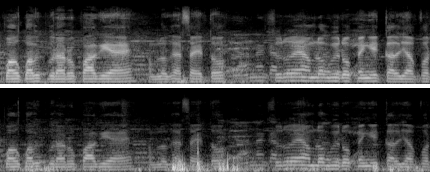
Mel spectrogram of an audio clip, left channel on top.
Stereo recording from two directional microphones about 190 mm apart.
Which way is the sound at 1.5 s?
10° left (ahead or behind).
